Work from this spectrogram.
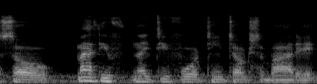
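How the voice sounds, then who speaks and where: Amid audible room echo, a man with an American accent speaks very slowly in a somewhat breathy voice of medium pitch with ordinary pitch variation. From New Jersey, US. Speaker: religious YouTuber. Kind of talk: casual monologue. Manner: animated; halting.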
